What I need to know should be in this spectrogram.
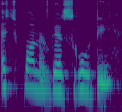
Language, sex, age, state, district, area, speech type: Kashmiri, female, 45-60, Jammu and Kashmir, Baramulla, rural, spontaneous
